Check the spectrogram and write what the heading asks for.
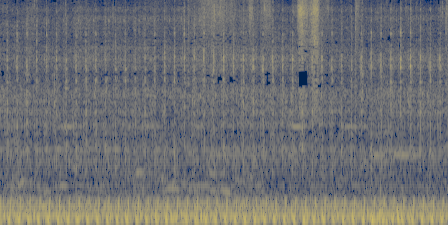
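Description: A small engine running steadily at idle, a rapid even chugging with a light clatter on top.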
